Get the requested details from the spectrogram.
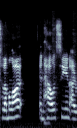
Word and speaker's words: Halocene: Glory, can you pronounce that name for me? – Halocene. – Halocene. Okay, thank you, Ryan.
